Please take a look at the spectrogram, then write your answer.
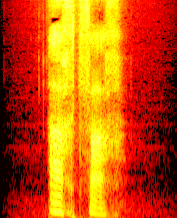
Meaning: eightfold
- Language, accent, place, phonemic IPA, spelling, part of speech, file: German, Germany, Berlin, /ˈaxtfax/, achtfach, adjective, De-achtfach.ogg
